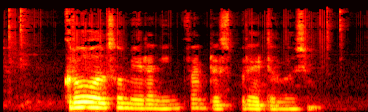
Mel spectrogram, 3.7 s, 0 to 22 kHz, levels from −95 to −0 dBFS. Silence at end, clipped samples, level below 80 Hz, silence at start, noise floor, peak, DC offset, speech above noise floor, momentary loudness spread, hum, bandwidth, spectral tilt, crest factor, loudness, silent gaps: 0.55 s; under 0.1%; -62 dBFS; 0.1 s; -42 dBFS; -2 dBFS; under 0.1%; 25 dB; 23 LU; none; 16 kHz; -6.5 dB/octave; 18 dB; -17 LUFS; none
